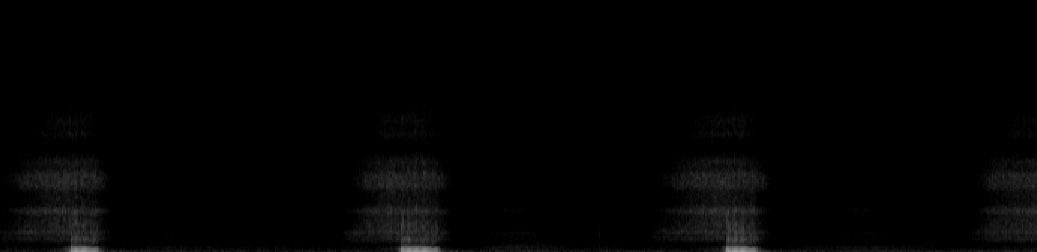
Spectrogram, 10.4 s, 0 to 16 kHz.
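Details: Sleeping Pug (brachycephalic, short-muzzled breed) on a deck: soft, low rattling snores about 18 a minute; snoring.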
